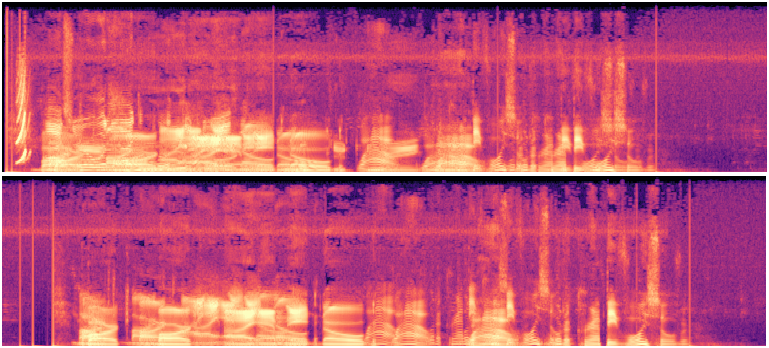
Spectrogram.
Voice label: crappy voice over; piemerican disc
